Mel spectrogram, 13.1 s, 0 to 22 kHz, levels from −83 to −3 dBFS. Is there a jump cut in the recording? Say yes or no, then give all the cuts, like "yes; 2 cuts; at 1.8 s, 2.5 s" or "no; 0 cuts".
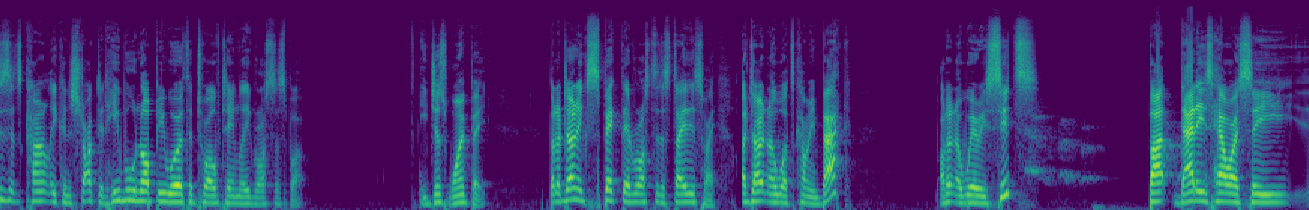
no; 0 cuts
